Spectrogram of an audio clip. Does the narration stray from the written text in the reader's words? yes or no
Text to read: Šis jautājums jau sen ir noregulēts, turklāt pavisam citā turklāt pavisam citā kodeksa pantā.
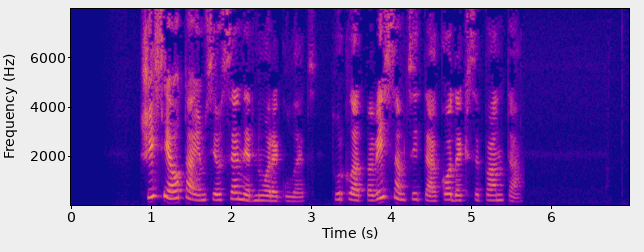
yes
